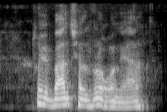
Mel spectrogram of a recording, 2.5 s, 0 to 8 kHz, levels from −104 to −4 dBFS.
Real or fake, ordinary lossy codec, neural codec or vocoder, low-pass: fake; MP3, 64 kbps; codec, 16 kHz, 4.8 kbps, FACodec; 7.2 kHz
